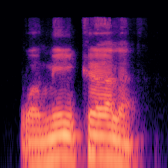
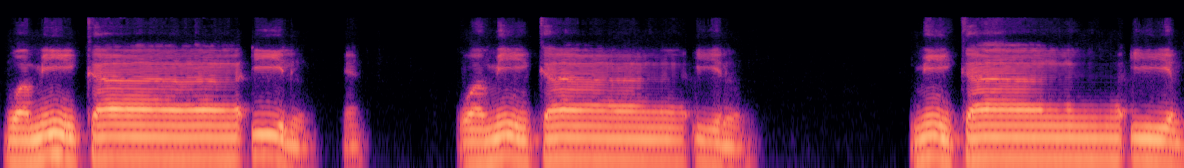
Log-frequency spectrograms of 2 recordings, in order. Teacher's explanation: dia dengan menambahkan huruf hamzah setelah huruf kaf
